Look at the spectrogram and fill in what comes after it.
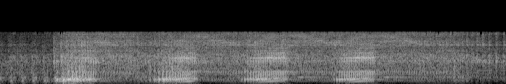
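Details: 2005 Honda Tornado 250 motorcycle, about 60,000 km, oil change up to date: light tec-tec ticking over short revs, only when cold and at low rpm, changing with throttle and stopping fully when warm; owner suspects tappets rather than valves.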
